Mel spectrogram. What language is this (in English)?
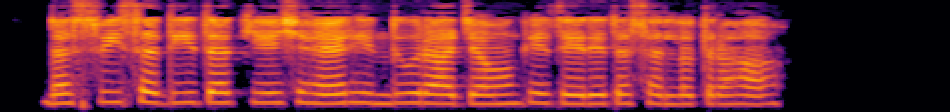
Urdu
